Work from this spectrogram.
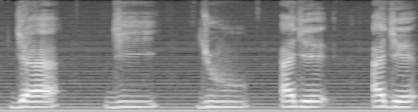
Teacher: Ketiganya adalah huruf jahar yang artinya tidak boleh ada hembusan udara atau nafas yang keluar saat huruf tersebut diucapkan. Udara yang terdorong harus berubah sempurna menjadi suara.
